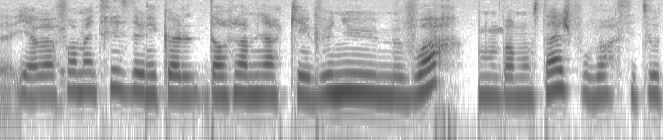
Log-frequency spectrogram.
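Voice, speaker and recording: A woman's high-pitched, monotone, flat voice at a moderate pace. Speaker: nursing student. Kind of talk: casual chat. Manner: shy, reserved.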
